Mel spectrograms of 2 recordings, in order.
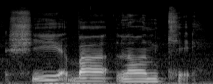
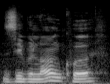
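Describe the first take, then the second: First: The name begins with an sh sound. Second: The name begins with a z sound. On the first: The speaker calls it right. "X in front of the name gives it a sh" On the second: The speaker calls it wrong. "what was"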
